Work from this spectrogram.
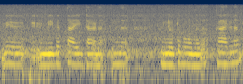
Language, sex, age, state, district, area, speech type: Malayalam, female, 30-45, Kerala, Palakkad, rural, spontaneous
